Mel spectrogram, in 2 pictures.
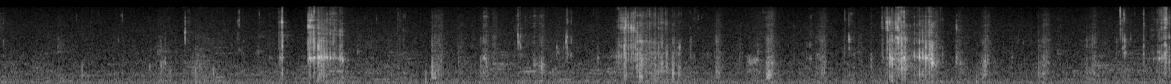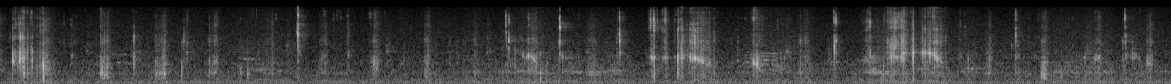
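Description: A person biting and chewing raw bitter gourd: crisp crunches every few seconds with softer chewing clicks between.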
